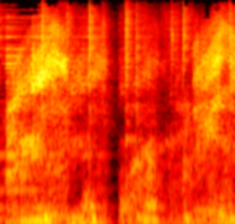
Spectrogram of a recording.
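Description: An electronic beat run through the Pan-Oh!-Rama dual-filter plugin on its Randomania preset, its LFO-modulated filters sweeping and chopping the sound. A bright swept band rises and falls about every second and a half, with a brief dropout a little past halfway.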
